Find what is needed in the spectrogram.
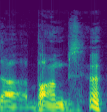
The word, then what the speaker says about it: Dharma Bums: That is from the 1988 debut from Dharma Buns. Bums. Bums, I think I said it right. Not Buns, Bums.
